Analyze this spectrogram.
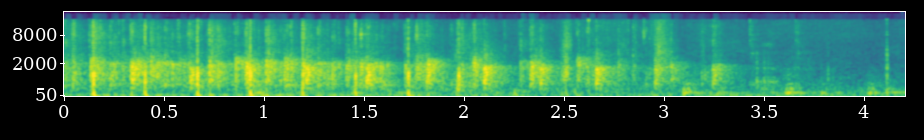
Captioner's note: audience applauds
